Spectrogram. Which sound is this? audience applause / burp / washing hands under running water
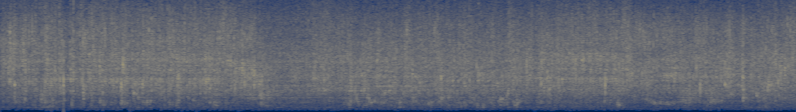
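washing hands under running water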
